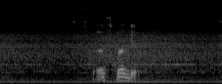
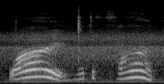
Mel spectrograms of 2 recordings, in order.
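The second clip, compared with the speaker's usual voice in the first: startled; 3 semitones higher, 6 dB louder, slower than usual. Real, not acted. Startled by game event.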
